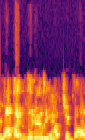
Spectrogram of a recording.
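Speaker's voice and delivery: rushed, high-pitched protest; imitated exasperation. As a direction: plead hurriedly to get off the phone. Daughter rushing off the phone.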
